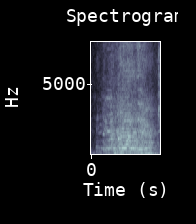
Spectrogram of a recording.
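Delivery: high, slow shooing yell; mock outrage. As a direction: chase them out of the room. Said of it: "clients don't like it".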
